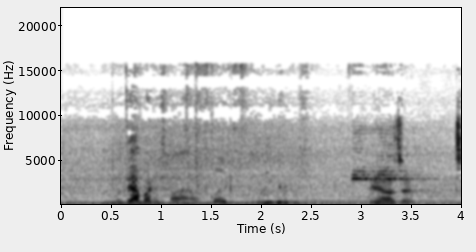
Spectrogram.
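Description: Voices talking in short phrases over a steady low rumble of road traffic.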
